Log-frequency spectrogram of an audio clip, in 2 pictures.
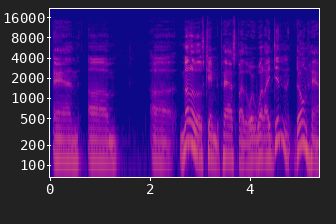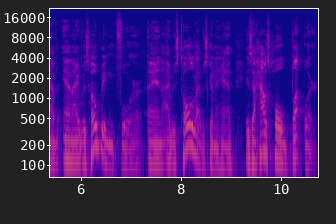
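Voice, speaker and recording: A man's voice: mid-range voice, expressive, a little slow, darkish tone. A man in his eighties hosting a casual chat show, rambling and wry, often restarting his sentences. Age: 80s. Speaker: host.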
